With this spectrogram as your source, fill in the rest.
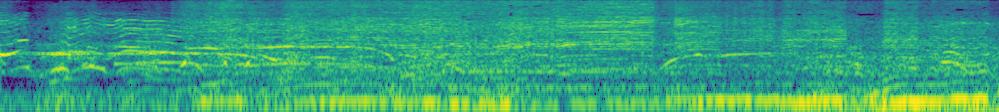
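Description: A lone dirt bike engine revs past close by.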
